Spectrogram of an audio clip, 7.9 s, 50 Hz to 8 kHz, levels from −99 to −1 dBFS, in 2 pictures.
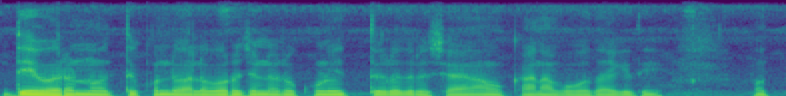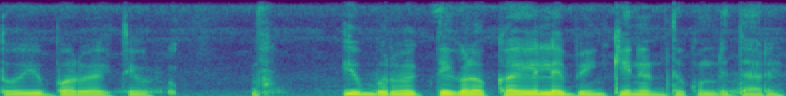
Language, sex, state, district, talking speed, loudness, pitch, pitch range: Kannada, male, Karnataka, Koppal, 115 wpm, -19 LUFS, 120 Hz, 115-130 Hz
